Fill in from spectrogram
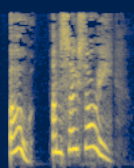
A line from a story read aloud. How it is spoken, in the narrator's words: gasped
